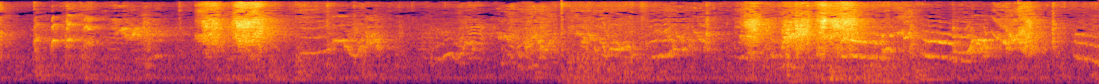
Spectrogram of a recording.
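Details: Budgerigars during mating chatter in a busy stream of high, scratchy squawks and warbles, with bursts swelling every second or so against a faint indoor hum; budgerigar.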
